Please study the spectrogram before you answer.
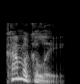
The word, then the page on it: comically: British English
